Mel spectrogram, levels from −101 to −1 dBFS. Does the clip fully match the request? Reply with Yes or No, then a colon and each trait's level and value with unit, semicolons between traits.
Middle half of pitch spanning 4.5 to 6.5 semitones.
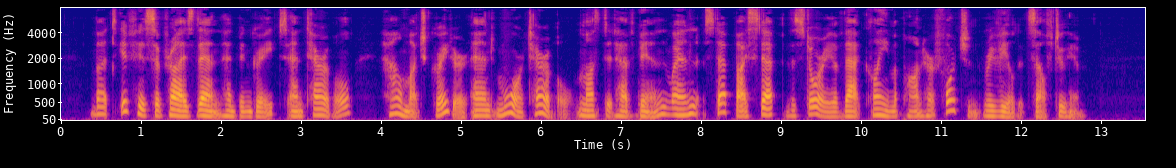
Yes: wide, 5.6 semitones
